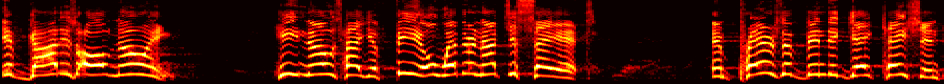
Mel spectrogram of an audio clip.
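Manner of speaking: high-pitched, driving sermon delivery; full-force preaching. Real, not acted. Preacher challenging conservatives about emotion in prayer, full-force preaching. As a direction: press the point hard on the congregation.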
